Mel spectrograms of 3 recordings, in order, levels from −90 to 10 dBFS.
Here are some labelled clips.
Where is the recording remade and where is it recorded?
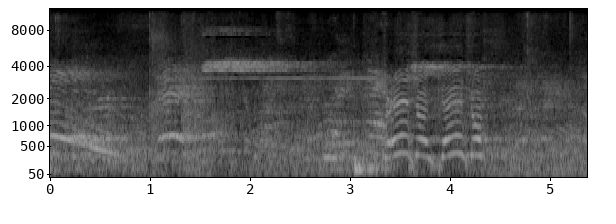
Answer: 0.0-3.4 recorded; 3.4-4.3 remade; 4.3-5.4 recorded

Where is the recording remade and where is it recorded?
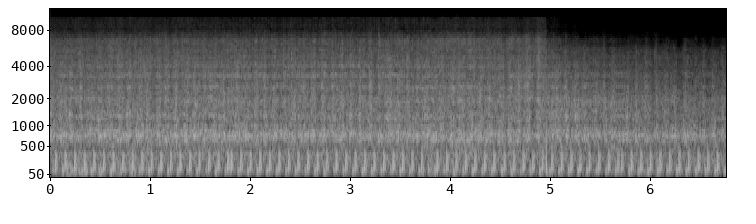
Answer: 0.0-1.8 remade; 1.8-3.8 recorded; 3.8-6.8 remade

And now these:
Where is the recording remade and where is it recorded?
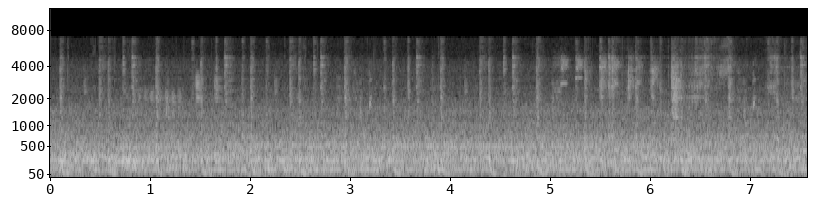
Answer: 0.0-5.6 recorded; 5.6-6.2 remade; 6.2-7.6 recorded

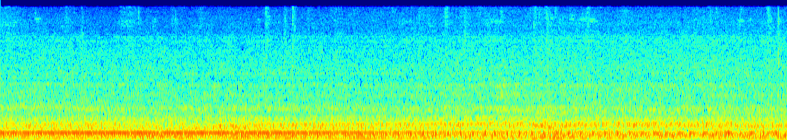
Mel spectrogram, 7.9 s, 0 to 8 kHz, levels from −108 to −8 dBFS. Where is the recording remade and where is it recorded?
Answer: 0.0-1.6 recorded; 1.6-2.4 remade; 2.4-7.9 recorded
